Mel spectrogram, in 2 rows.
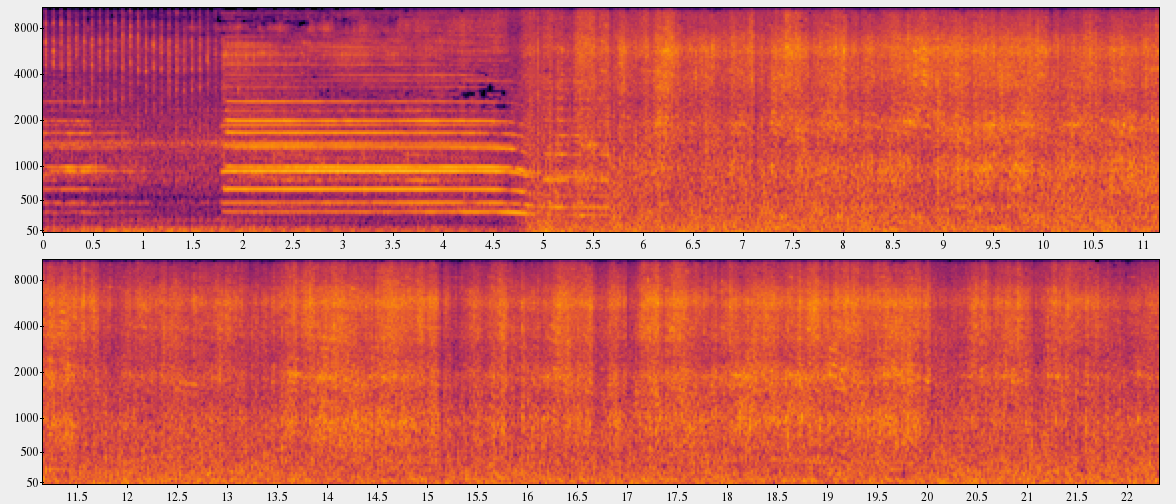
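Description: WDP-4D diesel-electric locomotive's multi-tone air horn: one blast ends just as the sound begins, and a second, louder blast starts about two seconds in and lasts about three seconds, its pitch dropping as the locomotive passes close by. Then comes the loud, continuous rush of the passenger coaches passing, with the clickety-clack of their wheels on the rails.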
